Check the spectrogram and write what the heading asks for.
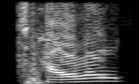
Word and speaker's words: Tyler: Yeah, my name is Tyler, T-Y-L-E-R, mm-hmm. – And I'm calling with Cardiff. It's spelled C-A-R-D-I-F-F, as in mm-hmm.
